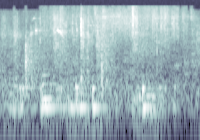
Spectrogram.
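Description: Quiet room tone with a faint, indistinct voice murmuring away from the microphone and a few light taps or clicks.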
